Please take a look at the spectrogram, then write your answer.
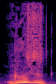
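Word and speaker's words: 牛頭: で、そこで、招かれたのが、五頭天王と呼ばれる、あの、まあ、いわゆる、まあ、魔物の神さんみたいなやつですね、多分。その、五頭ってのはどんな字書くかというと、あの、五ってのは、牛です。牛の頭と書いて五頭と呼ぶんだけど、その五頭天王ってものを、まあ、招聘したわけですね。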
